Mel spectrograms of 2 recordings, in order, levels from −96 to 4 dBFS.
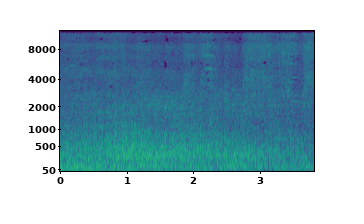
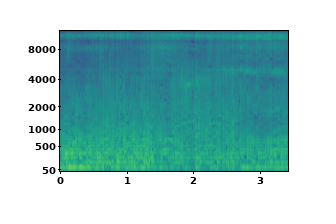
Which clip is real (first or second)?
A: first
